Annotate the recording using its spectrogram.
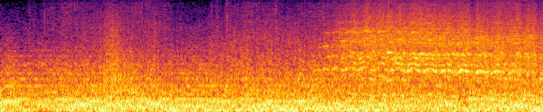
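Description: Music from a team-introduction video playing over the venue's loudspeakers. A horse-whinny sound effect rises over it from about two and a half seconds in.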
